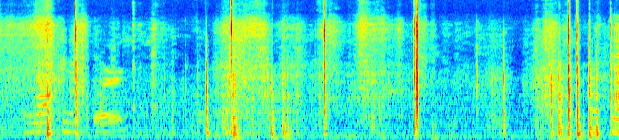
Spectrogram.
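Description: Handling noise from a phone camera being carried: irregular sharp clicks and knocks with rustling, thickest in a quick cluster near the end, and faint muffled voices underneath.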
